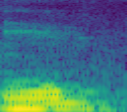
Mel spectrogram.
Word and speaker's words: ओम: हाँ, बस ठीक है, क्योंकि हम लोग कहते हैं ओम ओम म पे खत्म करते हैं, वो नहीं करना है।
